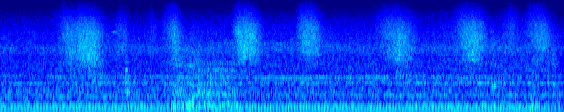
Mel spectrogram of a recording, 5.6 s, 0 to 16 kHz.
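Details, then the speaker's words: Idle of a BMW 760Li V12 after both fuel filters were replaced with the correct OEM filters; it fired straight into life with the tank low on fuel, no leaks found. Steady, low, even hum with faint hissy rubbing, no misses or knocks. "there he goes yeah fired straight into life let's go check for leaks we're all good no leaks"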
